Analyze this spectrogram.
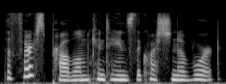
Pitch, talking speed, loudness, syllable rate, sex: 225 Hz, 210 wpm, -17 LUFS, 5.2 syllables/s, female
